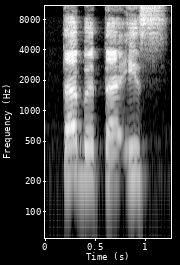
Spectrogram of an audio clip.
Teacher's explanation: اس لفظ کو با کو قلقلے کے ساتھ آپ نے پڑھنا ہے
